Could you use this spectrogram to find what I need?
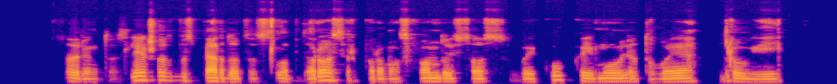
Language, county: Lithuanian, Šiauliai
